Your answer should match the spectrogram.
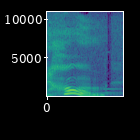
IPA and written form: hoʊm (home)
